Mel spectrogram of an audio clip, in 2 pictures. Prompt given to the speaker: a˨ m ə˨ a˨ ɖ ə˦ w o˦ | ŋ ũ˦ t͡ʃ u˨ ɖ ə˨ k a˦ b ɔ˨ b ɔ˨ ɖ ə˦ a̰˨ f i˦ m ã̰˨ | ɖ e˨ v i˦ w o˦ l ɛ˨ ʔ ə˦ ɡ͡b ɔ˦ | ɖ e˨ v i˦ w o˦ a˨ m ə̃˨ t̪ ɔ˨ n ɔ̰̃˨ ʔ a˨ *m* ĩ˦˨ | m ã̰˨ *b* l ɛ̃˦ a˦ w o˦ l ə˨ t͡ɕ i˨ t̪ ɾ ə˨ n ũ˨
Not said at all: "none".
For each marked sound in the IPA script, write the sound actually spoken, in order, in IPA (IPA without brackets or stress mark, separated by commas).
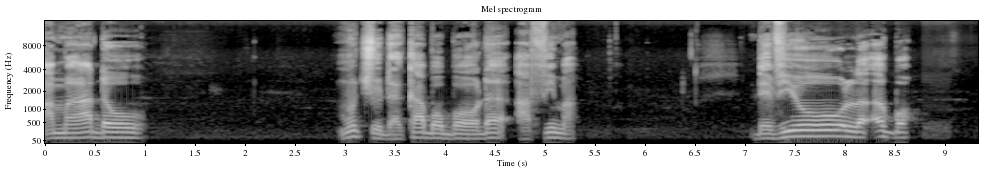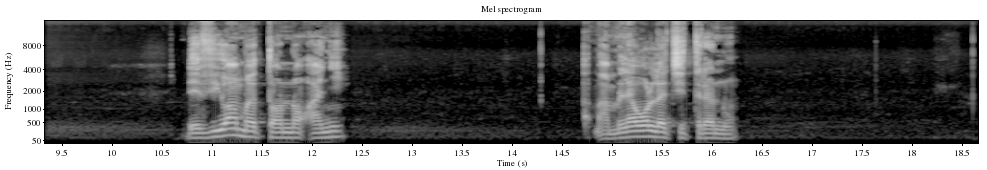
ɲ, m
